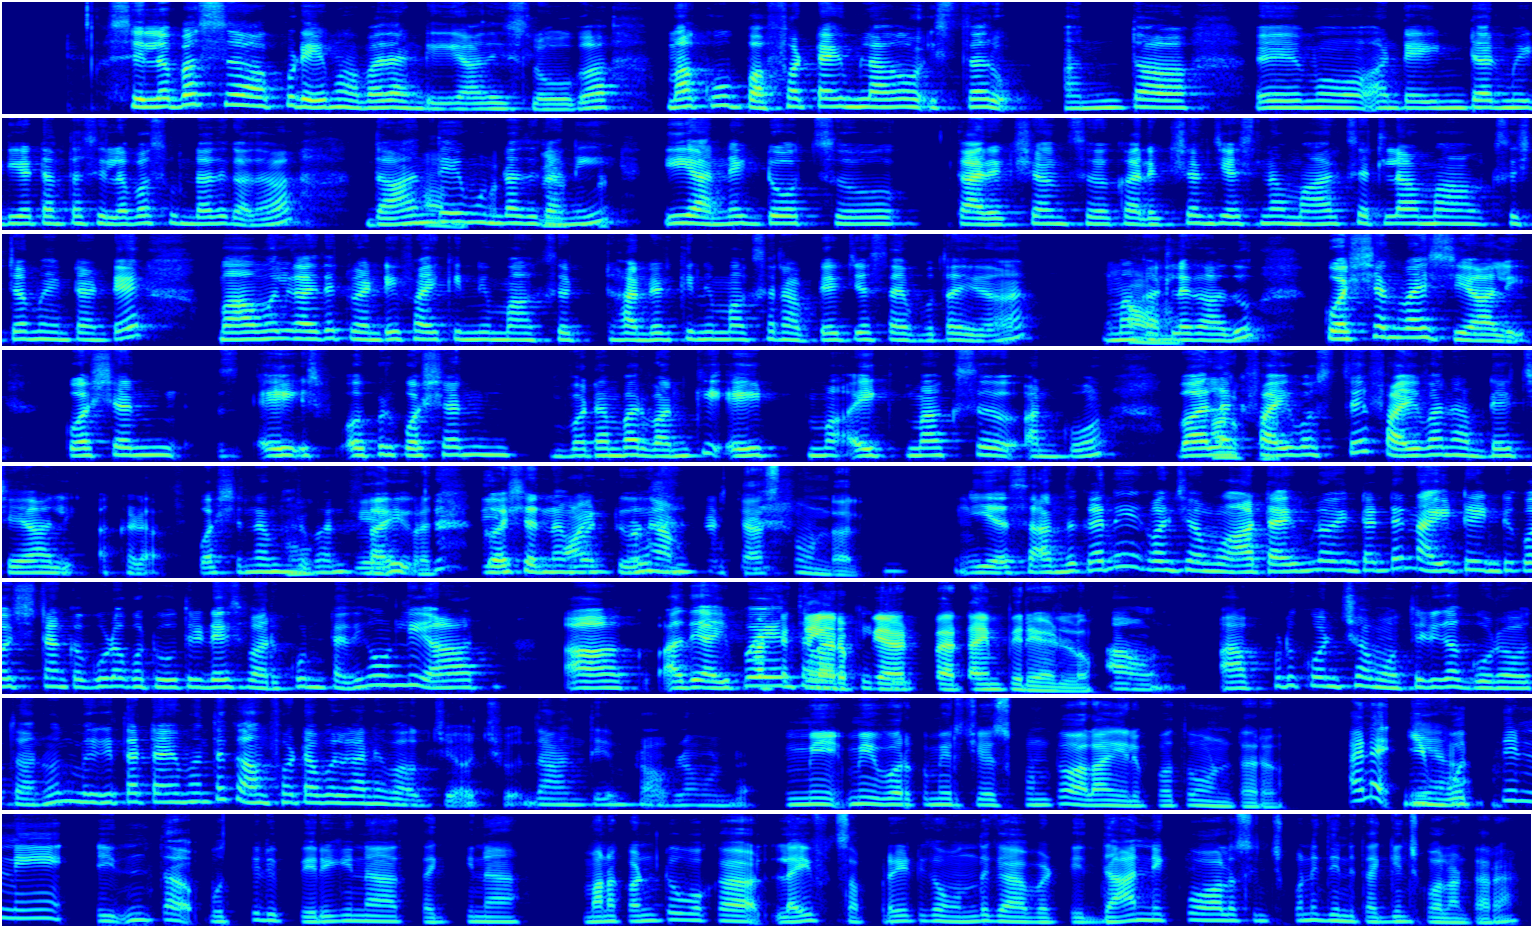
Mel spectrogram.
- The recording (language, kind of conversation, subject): Telugu, podcast, నువ్వు రోజూ ఒత్తిడిని ఎలా నిర్వహిస్తావు?
- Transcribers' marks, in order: other background noise; in English: "సిలబస్"; in English: "స్లో‌గా"; in English: "బఫర్ టైమ్‌లాగా"; in English: "అనెక్డోట్స్, కరెక్షన్స్ కరెక్షన్"; in English: "వర్క్ రేలేటెడ్"; in English: "మార్క్స్"; in English: "సిస్టమ్"; in English: "ట్వెంటీ ఫైవ్‌కి"; in English: "మార్క్స్, హండ్రెడ్‌కి"; in English: "మార్క్స్"; in English: "అప్డేట్"; in English: "క్వెషన్ వైస్"; in English: "క్వెషన్స్"; in English: "క్వెషన్ నంబర్ వన్‌కి ఎయిట్"; in English: "ఎయిట్ మార్క్స్"; in English: "ఫైవ్"; in English: "ఫైవ్"; in English: "అప్డేట్"; in English: "క్వెషన్ నంబర్ వన్ ఫైవ్ క్వెషన్ నంబర్ టూ"; chuckle; in English: "పాయింట్‌లోని అప్డేట్"; in English: "యెస్"; in English: "నైట్"; in English: "టూ, త్రీ డేస్ వర్క్"; in English: "ఓన్లీ"; in English: "పర్టిక్యులర్"; in English: "టూ"; in English: "టైమ్ పీరియడ్‌లో"; in English: "కంఫర్టబుల్"; in English: "వర్క్"; in English: "లైఫ్ సెపరేట్‌గా"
